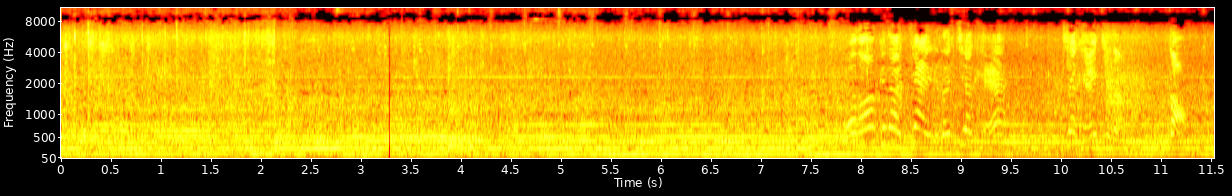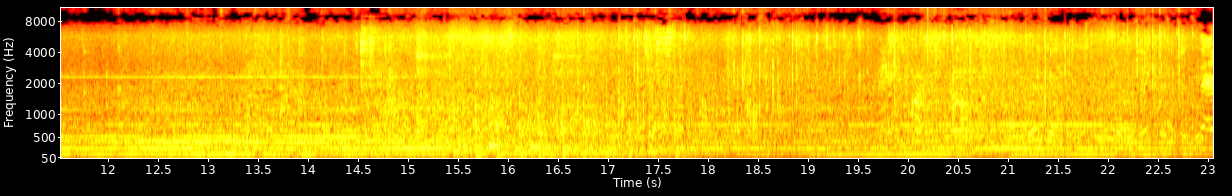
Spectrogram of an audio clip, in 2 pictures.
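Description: A shredder's motor hums loudly and steadily.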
